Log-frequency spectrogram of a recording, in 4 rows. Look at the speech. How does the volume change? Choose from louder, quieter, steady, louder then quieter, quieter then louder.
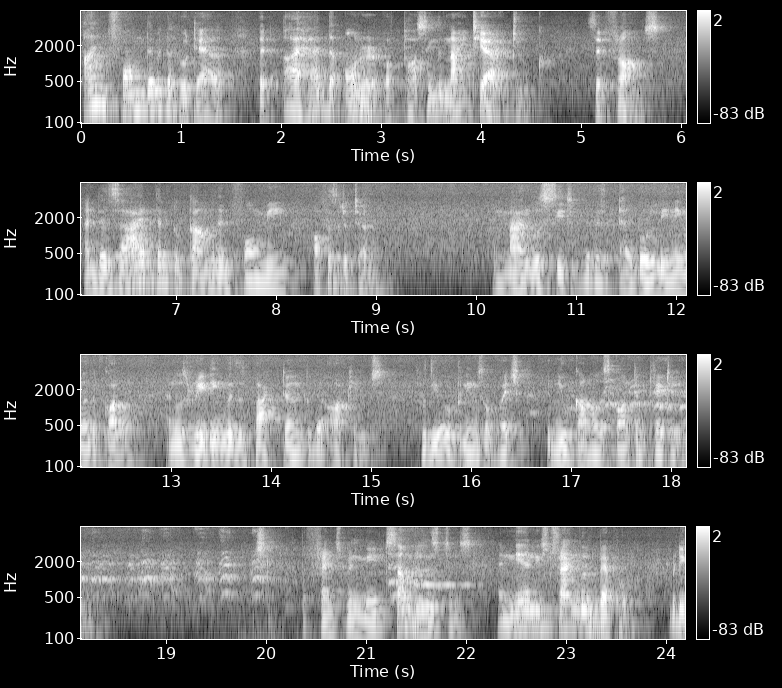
steady.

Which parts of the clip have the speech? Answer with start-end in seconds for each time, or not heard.
0.0-9.1, 10.2-18.3, 19.9-24.1.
